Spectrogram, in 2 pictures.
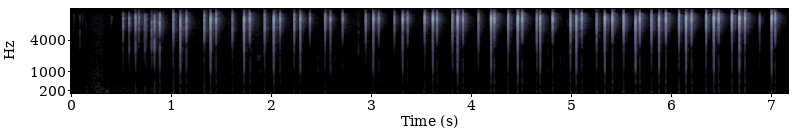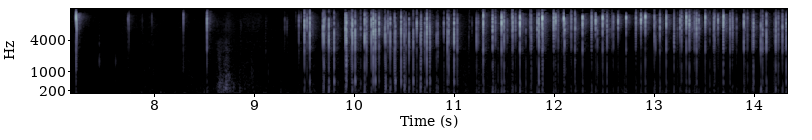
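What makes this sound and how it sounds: Long acrylic nails tap quickly on the glass screen of a black smartphone lying screen-up on a white pillow. For about seven seconds there are rapid, sharp, bright clicks, then a brief lull with a soft rustle. From about 9.5 seconds the taps return as a denser, nearly continuous clatter that runs to the end.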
